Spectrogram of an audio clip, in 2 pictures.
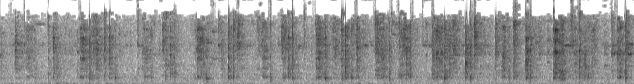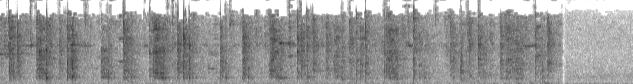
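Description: A carriage horse's hooves clip-clopping on an asphalt street as it walks past at a steady pace, the steps loudest in the middle as the horse passes closest.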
